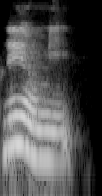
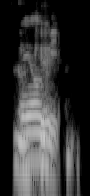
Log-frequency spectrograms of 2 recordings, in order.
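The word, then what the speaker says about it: Naéomie: Naomi, N-A-E, accent aigu, O-M-I-E. – Can you write it down? – That three syllables or four? – Naomi. – Naomi. – Okay. Naomi. Three.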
